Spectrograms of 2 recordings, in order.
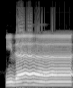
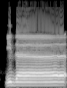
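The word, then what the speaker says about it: إِذَا: راجعون বাংলা উচ্চারণ الذين إذا এখানে মাদ আছে ইজার মধ্যে তিন আলিফ টেনে বলতে হবে إذا أصابتهم مصيبة قالوا কলর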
